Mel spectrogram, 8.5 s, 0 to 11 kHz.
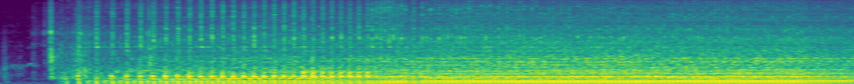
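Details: Trash-picked mower engine, sat about 40 weeks, started on choke after servicing; a pull, then it catches and settles into a steady putter about four beats a second; earlier it had no spark; runs, condition unconfirmed.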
